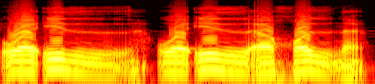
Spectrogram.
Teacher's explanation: Zal yaitu ujung lidahnya menempel dengan gigi seri atas. Maka dan huruf zal tidak boleh terpantulkan, tidak boleh wa iz ya.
